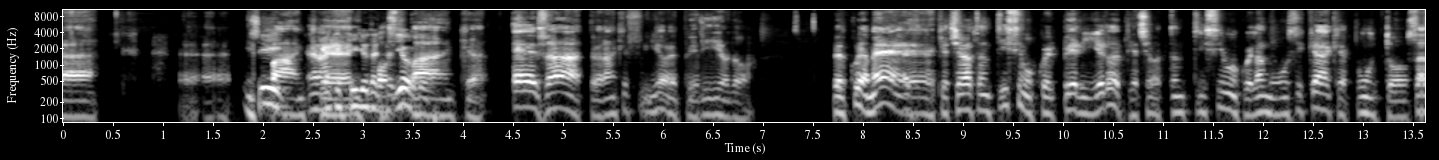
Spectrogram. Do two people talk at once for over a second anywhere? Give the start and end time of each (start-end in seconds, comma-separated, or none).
1.9-3.9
